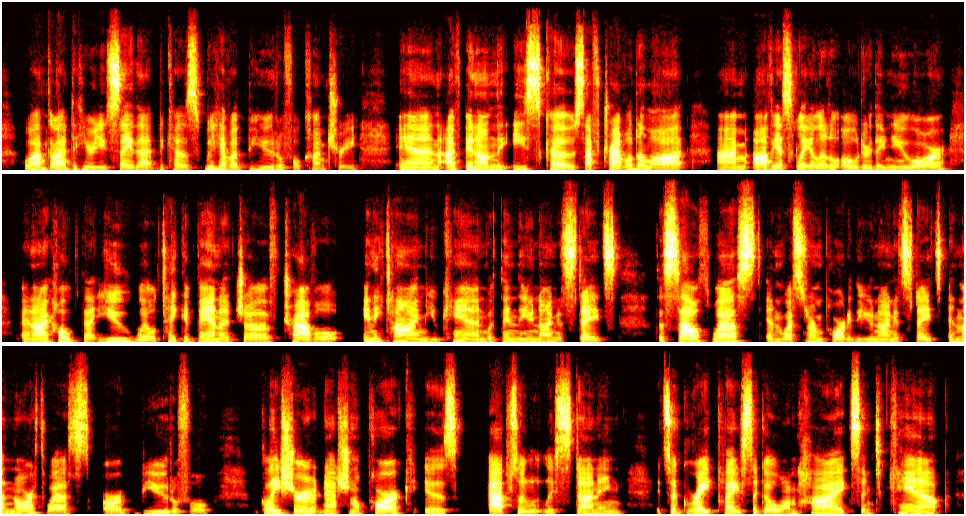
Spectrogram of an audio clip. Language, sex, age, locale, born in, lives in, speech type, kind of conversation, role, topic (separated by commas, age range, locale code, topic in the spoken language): English, female, 70-74, en-US, United States, United States, conversation, unstructured, none, Which tourist traps have surprised you by actually being worth it?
